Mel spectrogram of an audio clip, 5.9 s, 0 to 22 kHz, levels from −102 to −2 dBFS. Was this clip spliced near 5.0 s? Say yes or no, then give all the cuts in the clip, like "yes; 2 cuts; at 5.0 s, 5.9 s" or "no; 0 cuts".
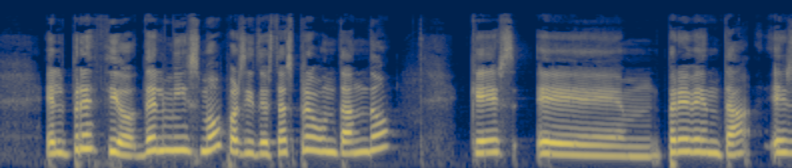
no; 0 cuts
